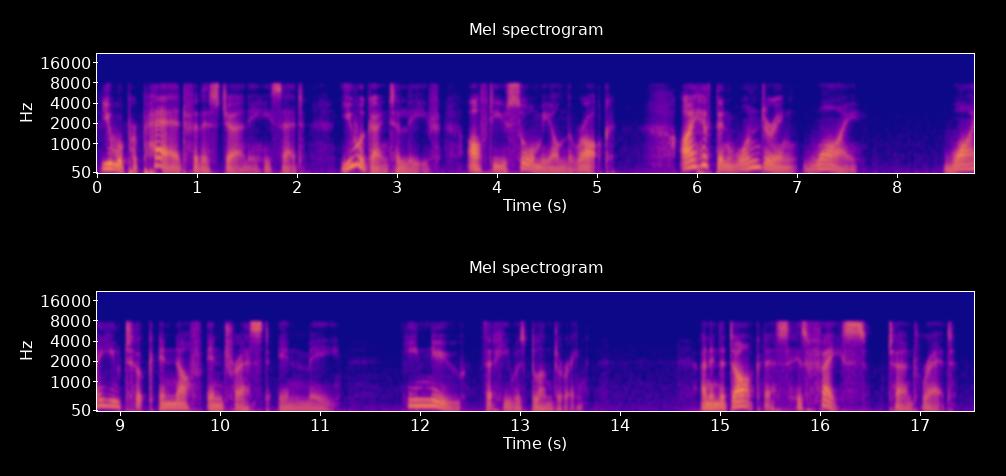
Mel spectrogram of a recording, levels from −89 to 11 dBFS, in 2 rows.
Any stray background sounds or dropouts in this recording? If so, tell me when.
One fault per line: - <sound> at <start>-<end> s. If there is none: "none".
none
